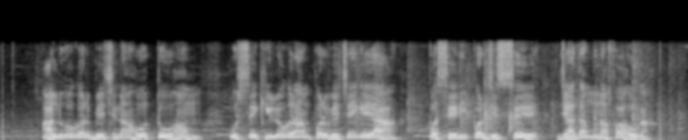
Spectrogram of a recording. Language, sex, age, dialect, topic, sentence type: Magahi, male, 18-24, Western, agriculture, question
